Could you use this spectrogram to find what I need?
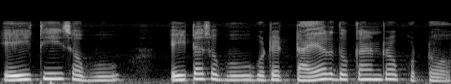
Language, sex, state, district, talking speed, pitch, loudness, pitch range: Odia, female, Odisha, Malkangiri, 120 wpm, 210 Hz, -16 LUFS, 195-230 Hz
